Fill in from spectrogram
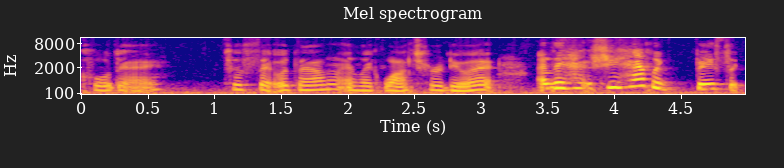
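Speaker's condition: Cleft lip and palate, Goldenhar syndrome; badly deviated nasal airway until surgery at 15, breathing affected

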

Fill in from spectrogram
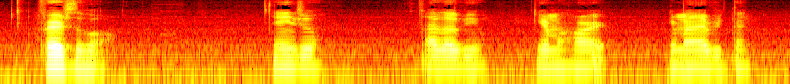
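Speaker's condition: Cerebral palsy; uses wheelchair

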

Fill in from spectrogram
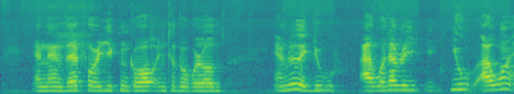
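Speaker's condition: Cerebral palsy with stutter; from birth, surgery on both femurs and right ankle at age 9, legs cut and twisted straighter, relearned walking; fairly significant stutter until recently, learned technique from YouTube video, fillers before known hard words, barely noticeable

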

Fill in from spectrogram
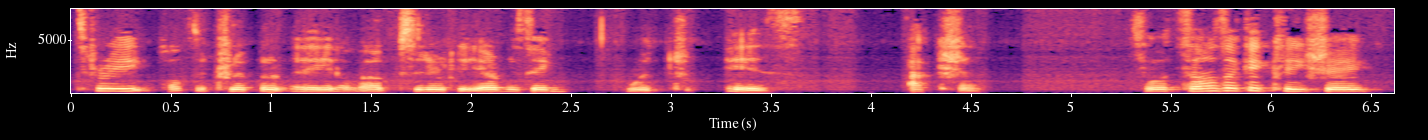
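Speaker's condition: No condition

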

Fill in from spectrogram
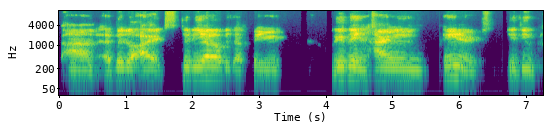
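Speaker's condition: Cerebral palsy; from birth

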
